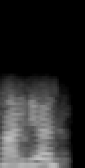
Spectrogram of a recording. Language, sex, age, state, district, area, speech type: Punjabi, female, 45-60, Punjab, Fazilka, rural, conversation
